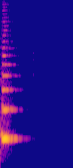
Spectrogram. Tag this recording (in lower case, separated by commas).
brass instrument, musical instrument, music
